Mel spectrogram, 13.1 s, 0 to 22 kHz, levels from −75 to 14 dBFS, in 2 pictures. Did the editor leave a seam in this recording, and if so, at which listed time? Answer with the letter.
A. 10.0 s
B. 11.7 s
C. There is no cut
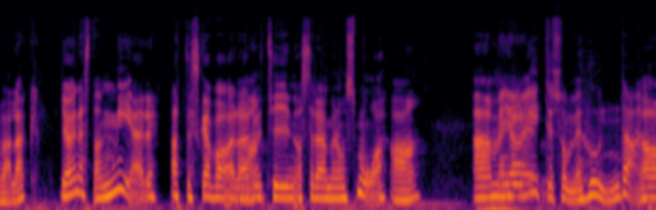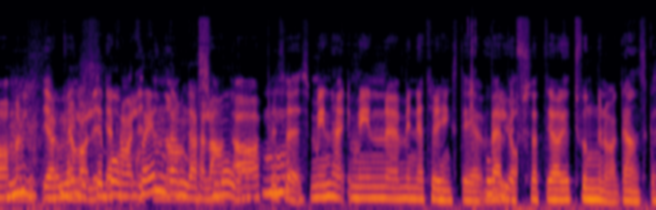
B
